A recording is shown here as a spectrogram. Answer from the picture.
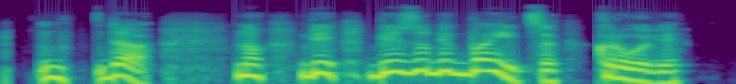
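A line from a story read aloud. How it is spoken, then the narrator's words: Whimpering little dragon. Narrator (Russian): хныкал дракончик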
